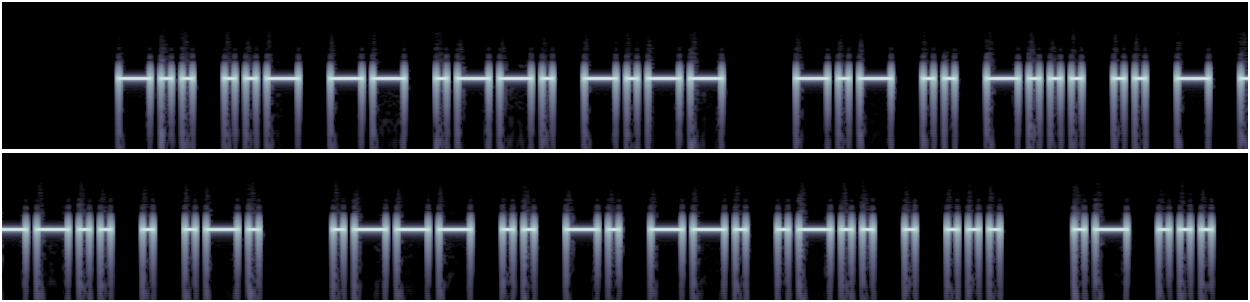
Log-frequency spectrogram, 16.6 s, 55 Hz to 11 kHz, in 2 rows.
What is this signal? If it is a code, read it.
Morse code, heard as a keyed tone, about 17 wpm, 700 Hz. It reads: DUMPY KIBITZER JINGLES AS
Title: Pangram Challenge v2 - 17wpm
